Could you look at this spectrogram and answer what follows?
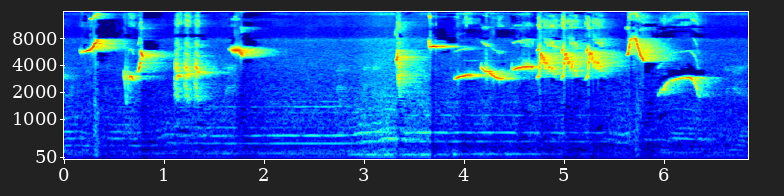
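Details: Lively Sunda robin song used as a lure for training other birds: clear high whistled notes, short buzzy bursts and a rising-falling final whistle, delivered in uneven quick phrases.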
